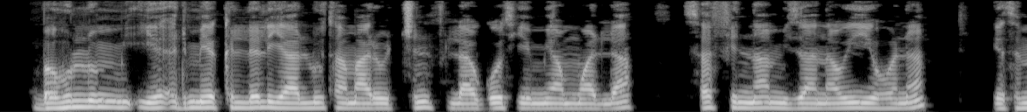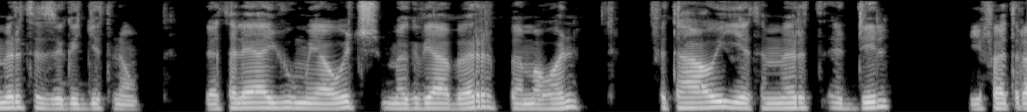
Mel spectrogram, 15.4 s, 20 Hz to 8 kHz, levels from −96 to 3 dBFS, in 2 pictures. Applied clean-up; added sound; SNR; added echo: none; none; none; none.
